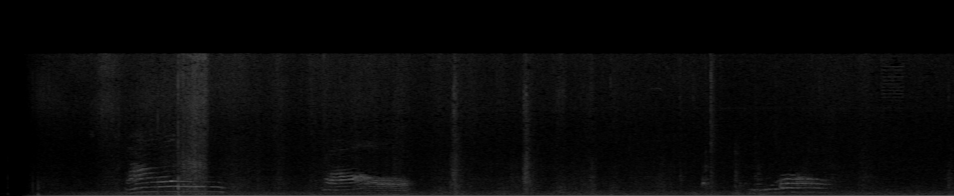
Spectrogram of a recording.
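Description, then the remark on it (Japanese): A cat begging for food on Christmas morning, a weekday, meows insistently three times, spaced a couple of seconds apart, with rising-and-falling harmonic cries over a steady low hum and quiet room noise. “クリスマスの朝ですが、えー、平日なのでいつもの朝です猫がご飯をねだっている鳴き声と旦那が咳をしています”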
